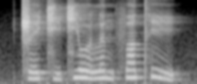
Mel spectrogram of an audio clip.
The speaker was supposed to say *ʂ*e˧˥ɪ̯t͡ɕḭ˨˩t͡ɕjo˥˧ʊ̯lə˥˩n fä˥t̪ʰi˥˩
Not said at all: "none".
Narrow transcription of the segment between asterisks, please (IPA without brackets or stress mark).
ʈ͡ʂ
